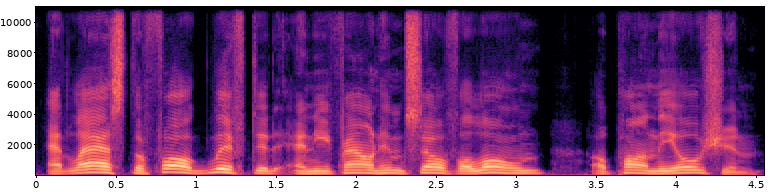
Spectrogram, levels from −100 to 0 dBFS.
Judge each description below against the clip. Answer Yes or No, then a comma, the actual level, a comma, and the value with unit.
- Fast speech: No, average, 170 wpm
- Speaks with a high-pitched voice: No, medium, 160 Hz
